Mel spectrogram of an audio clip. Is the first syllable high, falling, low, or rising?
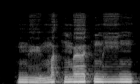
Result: low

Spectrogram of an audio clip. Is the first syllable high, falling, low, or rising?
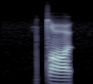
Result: high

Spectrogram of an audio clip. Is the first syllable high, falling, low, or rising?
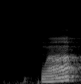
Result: rising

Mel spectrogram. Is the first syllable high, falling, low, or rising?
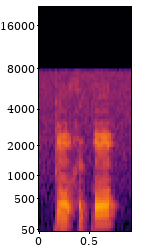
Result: low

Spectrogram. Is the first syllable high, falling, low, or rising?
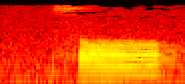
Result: low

